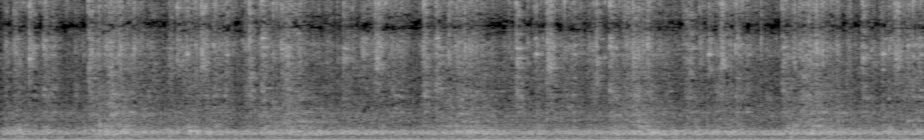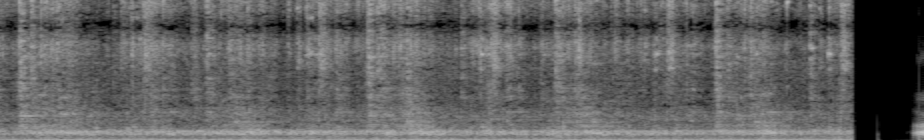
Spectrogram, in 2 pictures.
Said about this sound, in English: running the tractor, and it's running first gear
